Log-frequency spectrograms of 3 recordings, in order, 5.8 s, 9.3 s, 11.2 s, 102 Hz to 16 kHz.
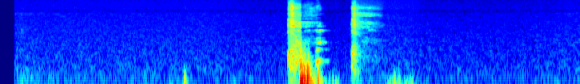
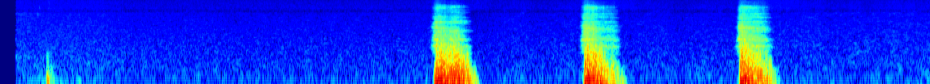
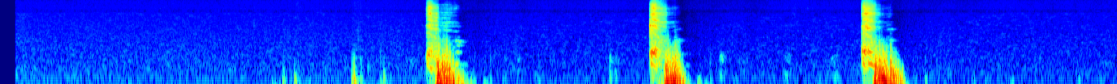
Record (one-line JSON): {"cough_length": "5.8 s", "cough_amplitude": 26742, "cough_signal_mean_std_ratio": 0.17, "exhalation_length": "9.3 s", "exhalation_amplitude": 27038, "exhalation_signal_mean_std_ratio": 0.25, "three_cough_length": "11.2 s", "three_cough_amplitude": 32767, "three_cough_signal_mean_std_ratio": 0.23, "survey_phase": "alpha (2021-03-01 to 2021-08-12)", "age": "65+", "gender": "Female", "wearing_mask": "No", "symptom_none": true, "smoker_status": "Ex-smoker", "respiratory_condition_asthma": false, "respiratory_condition_other": false, "recruitment_source": "REACT", "submission_delay": "1 day", "covid_test_result": "Negative", "covid_test_method": "RT-qPCR"}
